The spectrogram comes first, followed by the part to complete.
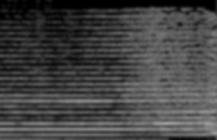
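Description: A long horn note held at a steady pitch over a deep rumble; the rumble cuts off shortly before the end as the note shifts.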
